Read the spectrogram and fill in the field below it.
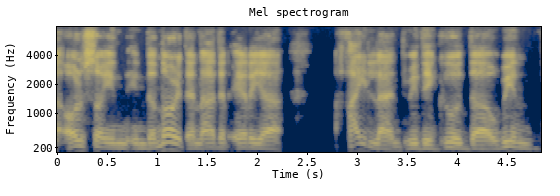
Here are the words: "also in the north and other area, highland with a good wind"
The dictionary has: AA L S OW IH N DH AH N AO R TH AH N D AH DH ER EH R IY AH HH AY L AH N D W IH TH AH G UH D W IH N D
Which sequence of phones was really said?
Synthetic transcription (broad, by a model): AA L S OW IH N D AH N AO R T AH N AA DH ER EH R IY AH HH AY L AH N D W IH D AH G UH D W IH N D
